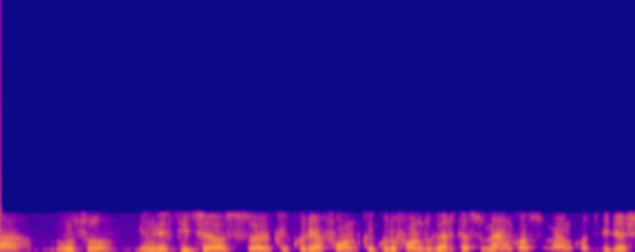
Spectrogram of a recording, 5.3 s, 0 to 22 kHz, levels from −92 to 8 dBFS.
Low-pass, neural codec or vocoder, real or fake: 3.6 kHz; none; real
